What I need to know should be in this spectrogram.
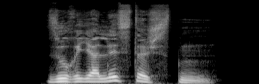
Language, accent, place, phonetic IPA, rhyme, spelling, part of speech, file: German, Germany, Berlin, [zʊʁeaˈlɪstɪʃstn̩], -ɪstɪʃstn̩, surrealistischsten, adjective, De-surrealistischsten.ogg
- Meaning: 1. superlative degree of surrealistisch 2. inflection of surrealistisch: strong genitive masculine/neuter singular superlative degree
